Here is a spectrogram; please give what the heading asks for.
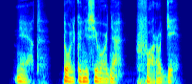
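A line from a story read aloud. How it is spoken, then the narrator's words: Whisper. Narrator (Russian): прошептал я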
